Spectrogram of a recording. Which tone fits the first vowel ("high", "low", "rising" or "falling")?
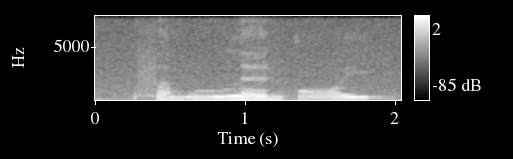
low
